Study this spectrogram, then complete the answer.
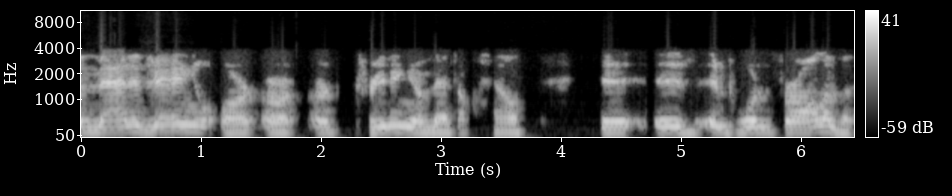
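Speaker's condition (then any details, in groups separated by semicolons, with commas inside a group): Spastic quadriplegic cerebral palsy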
